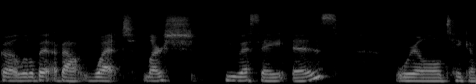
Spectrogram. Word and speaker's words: L'Arche: in the video mentioned our name is said lars like marsh rhymes with marsh and it means the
